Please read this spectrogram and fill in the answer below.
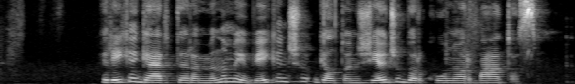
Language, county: Lithuanian, Marijampolė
